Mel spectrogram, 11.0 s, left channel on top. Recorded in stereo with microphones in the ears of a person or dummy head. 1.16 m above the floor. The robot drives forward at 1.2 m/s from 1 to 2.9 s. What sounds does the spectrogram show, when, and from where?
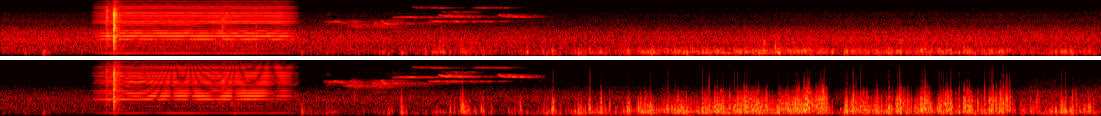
1.1 s crushing: 10° left (ahead or behind), 0.6 m; by 2.4 s 5° left (ahead or behind), 2 m
3.2 s a bird: 65° right (ahead or behind), 2.5 m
